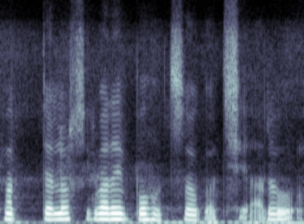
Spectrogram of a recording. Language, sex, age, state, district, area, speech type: Odia, female, 18-30, Odisha, Kalahandi, rural, spontaneous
